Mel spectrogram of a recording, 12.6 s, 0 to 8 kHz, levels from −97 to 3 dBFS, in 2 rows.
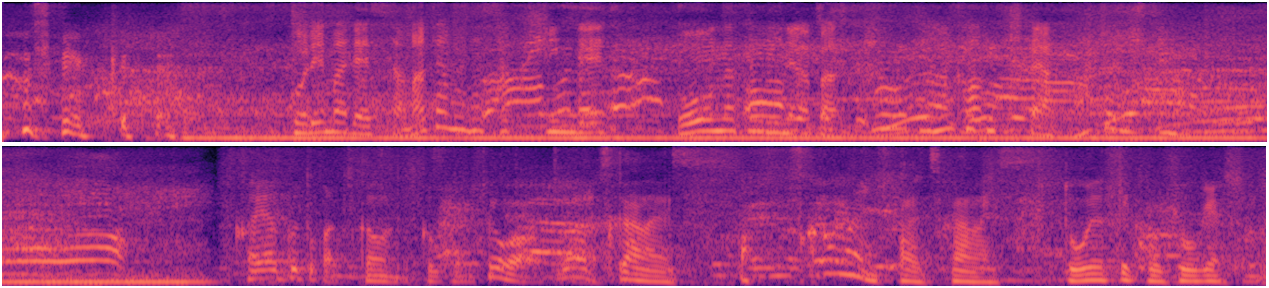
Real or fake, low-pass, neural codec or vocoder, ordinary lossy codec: fake; none; codec, 16 kHz, 6 kbps, DAC; none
